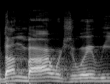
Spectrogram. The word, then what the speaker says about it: Dunbar: He even pronounced it in a strange way, not the Battle of Dunbar, which is the way we usually say it, but the Battle of Dunbar.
